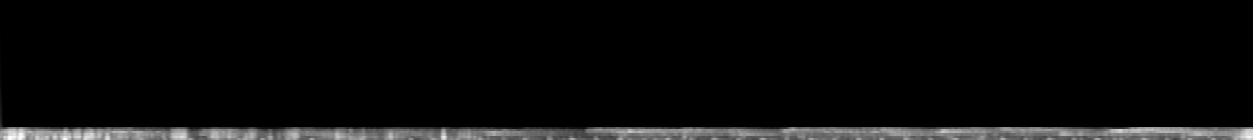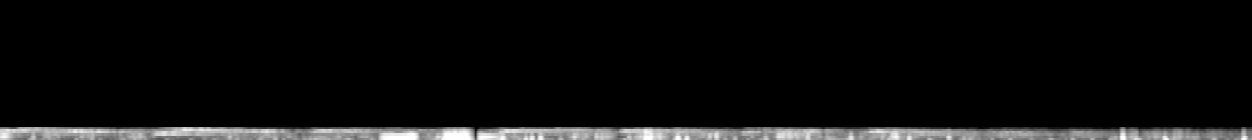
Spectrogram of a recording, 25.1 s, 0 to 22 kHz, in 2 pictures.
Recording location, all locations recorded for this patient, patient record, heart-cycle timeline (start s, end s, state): pulmonary valve (PV)
aortic valve (AV)+pulmonary valve (PV)+mitral valve (MV)
#Age: Child
#Sex: Male
#Height: 78.0 cm
#Weight: 12.5 kg
#Pregnancy status: False
#Murmur: Unknown
#Murmur locations: nan
#Most audible location: nan
#Systolic murmur timing: nan
#Systolic murmur shape: nan
#Systolic murmur grading: nan
#Systolic murmur pitch: nan
#Systolic murmur quality: nan
#Diastolic murmur timing: nan
#Diastolic murmur shape: nan
#Diastolic murmur grading: nan
#Diastolic murmur pitch: nan
#Diastolic murmur quality: nan
#Outcome: Abnormal
#Campaign: 2014 screening campaign
0.00	2.31	unannotated
2.31	2.38	diastole
2.38	2.48	S1
2.48	2.62	systole
2.62	2.72	S2
2.72	2.88	diastole
2.88	2.98	S1
2.98	3.10	systole
3.10	3.18	S2
3.18	3.34	diastole
3.34	3.44	S1
3.44	3.58	systole
3.58	3.68	S2
3.68	3.86	diastole
3.86	3.96	S1
3.96	4.10	systole
4.10	4.20	S2
4.20	4.33	diastole
4.33	4.42	S1
4.42	4.58	systole
4.58	4.67	S2
4.67	4.80	diastole
4.80	4.88	S1
4.88	5.02	systole
5.02	5.12	S2
5.12	5.24	diastole
5.24	5.34	S1
5.34	5.48	systole
5.48	5.56	S2
5.56	5.70	diastole
5.70	25.06	unannotated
